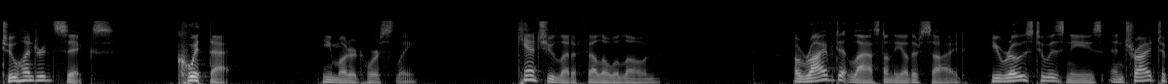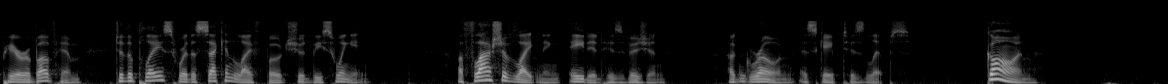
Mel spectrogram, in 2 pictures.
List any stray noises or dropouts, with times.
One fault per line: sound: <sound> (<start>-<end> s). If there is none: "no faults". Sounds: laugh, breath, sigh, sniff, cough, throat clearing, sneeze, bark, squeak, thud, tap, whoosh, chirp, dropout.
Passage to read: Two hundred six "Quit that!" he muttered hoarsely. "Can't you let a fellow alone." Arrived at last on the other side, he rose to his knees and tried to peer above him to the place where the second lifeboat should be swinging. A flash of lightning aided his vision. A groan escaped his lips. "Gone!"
sound: whoosh (22.7-23.0 s)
